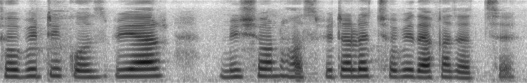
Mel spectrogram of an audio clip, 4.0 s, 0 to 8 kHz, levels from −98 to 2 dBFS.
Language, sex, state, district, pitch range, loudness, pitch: Bengali, female, West Bengal, Cooch Behar, 230-255 Hz, -17 LUFS, 245 Hz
